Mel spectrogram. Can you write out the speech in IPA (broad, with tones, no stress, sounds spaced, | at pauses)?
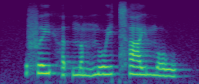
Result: f e˧ j h ɐ˨ t̚ n̪ ɐ˨˩ m n̪ uː˨ j t͡sʰ aː˧ j m o˨˩ w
